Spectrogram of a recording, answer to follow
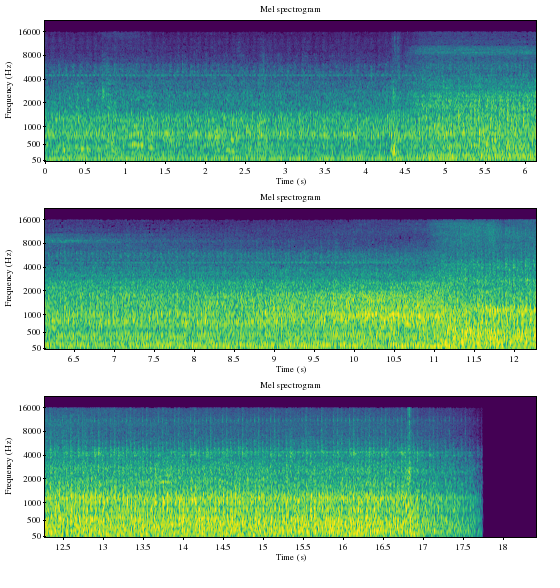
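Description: An engine running steadily, with voices in the background. It grows louder about four seconds in and again about eleven seconds in, then cuts off just before the end.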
